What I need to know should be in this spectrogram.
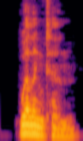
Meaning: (proper noun) 1. The capital city of New Zealand in the Wellington region 2. The capital city of New Zealand in the Wellington region.: by extension, the Government of New Zealand
- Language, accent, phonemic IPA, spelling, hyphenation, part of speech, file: English, Australia, /ˈweləŋtən/, Wellington, Wel‧ling‧ton, proper noun / noun, En-au-Wellington.ogg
